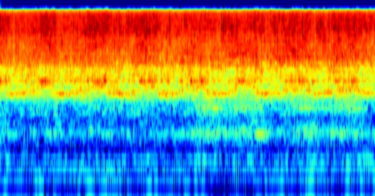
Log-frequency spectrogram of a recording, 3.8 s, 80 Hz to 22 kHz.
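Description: Water gushing steadily through a small 12 volt water turbine, a continuous close splashing rush like a running tap, with no voices.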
